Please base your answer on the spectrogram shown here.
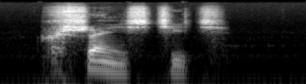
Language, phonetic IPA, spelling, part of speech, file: Polish, [ˈxʃɛ̃w̃ɕt͡ɕit͡ɕ], chrzęścić, verb, Pl-chrzęścić.ogg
